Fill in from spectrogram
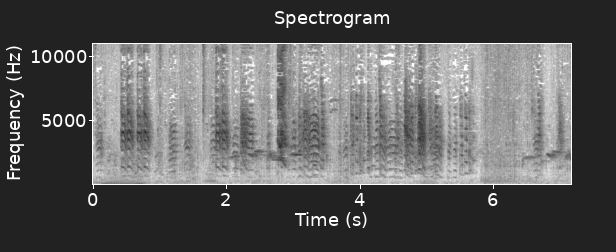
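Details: Breeding pairs of zebra finches: rhythmic nasal beeps and buzzy stacked phrases from several birds, a brief low thump at the start, steady background rustling.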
